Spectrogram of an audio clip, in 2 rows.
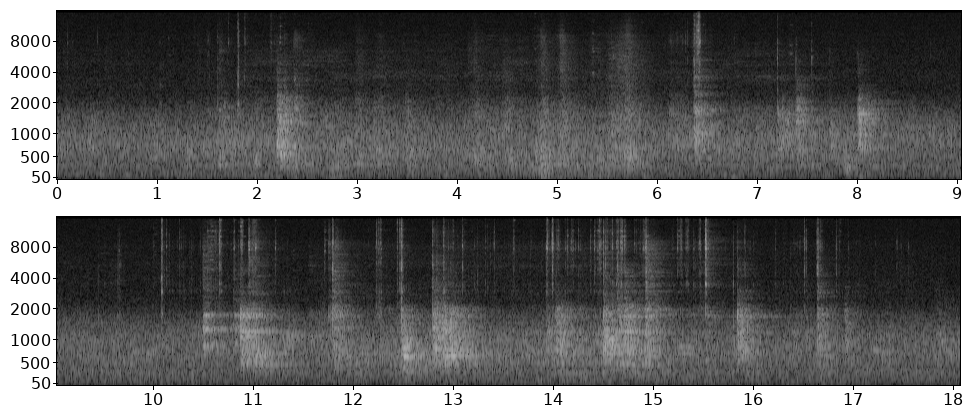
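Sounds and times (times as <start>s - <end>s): irregular clicks: 9.4s - 17.6s.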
